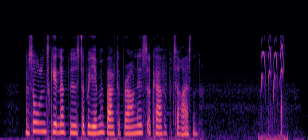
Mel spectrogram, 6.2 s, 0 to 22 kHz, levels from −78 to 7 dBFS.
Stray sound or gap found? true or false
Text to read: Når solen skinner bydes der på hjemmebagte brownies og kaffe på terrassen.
true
